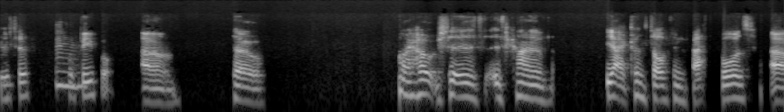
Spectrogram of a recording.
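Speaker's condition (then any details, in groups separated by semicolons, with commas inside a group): Cerebral palsy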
